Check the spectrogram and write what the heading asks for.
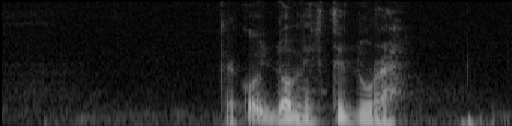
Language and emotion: Russian, angry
